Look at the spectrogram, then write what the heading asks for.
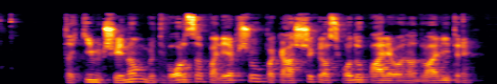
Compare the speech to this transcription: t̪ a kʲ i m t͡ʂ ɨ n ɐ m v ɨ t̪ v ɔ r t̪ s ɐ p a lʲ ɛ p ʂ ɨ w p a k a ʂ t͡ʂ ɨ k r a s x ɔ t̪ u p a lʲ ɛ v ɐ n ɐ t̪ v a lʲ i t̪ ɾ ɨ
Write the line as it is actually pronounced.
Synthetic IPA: t̪ a kʲ i m t͡ʂ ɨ n ɐ m v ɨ t̪ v ɔ r t̪ s ɐ p a lʲ ɛ p ʂ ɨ w p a k a ʂ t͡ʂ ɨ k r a s x ɔ d̪ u p a lʲ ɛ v ɐ n ɐ d̪ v a lʲ i t̪ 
